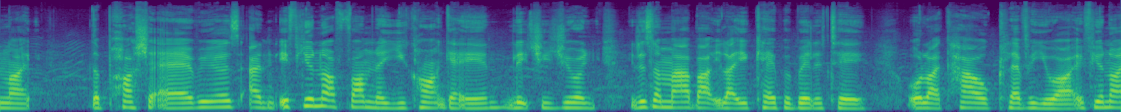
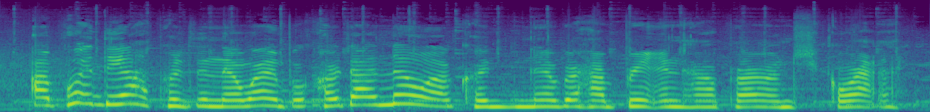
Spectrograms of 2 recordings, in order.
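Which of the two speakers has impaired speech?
The second: cerebral palsy.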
